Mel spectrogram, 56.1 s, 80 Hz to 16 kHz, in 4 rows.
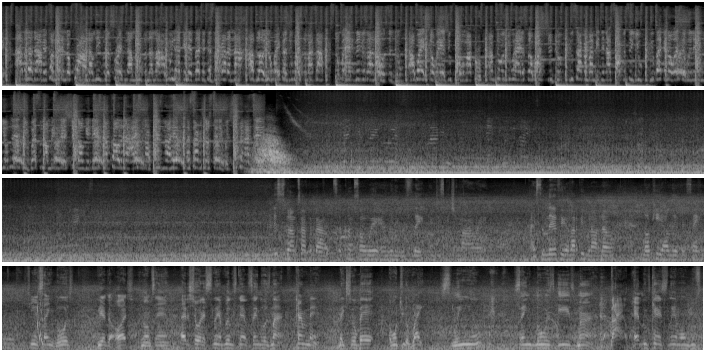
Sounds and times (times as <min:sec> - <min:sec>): Hip hop music: 0:00.0 - 0:20.1, 0:41.7 - 0:49.3, 0:49.9 - 0:56.1.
